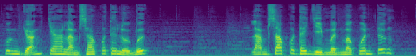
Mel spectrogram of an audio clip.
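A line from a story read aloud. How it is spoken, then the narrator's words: Clear ringing shout. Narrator (Vietnamese): một tiếng quát thanh túy vang lên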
